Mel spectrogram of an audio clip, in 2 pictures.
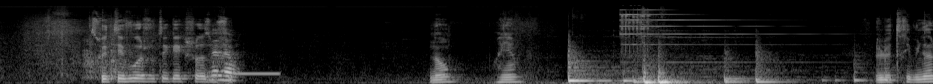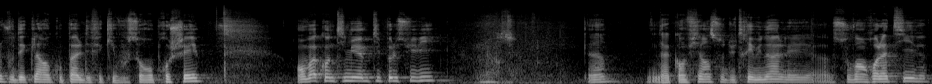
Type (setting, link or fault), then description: setting, large echoing room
